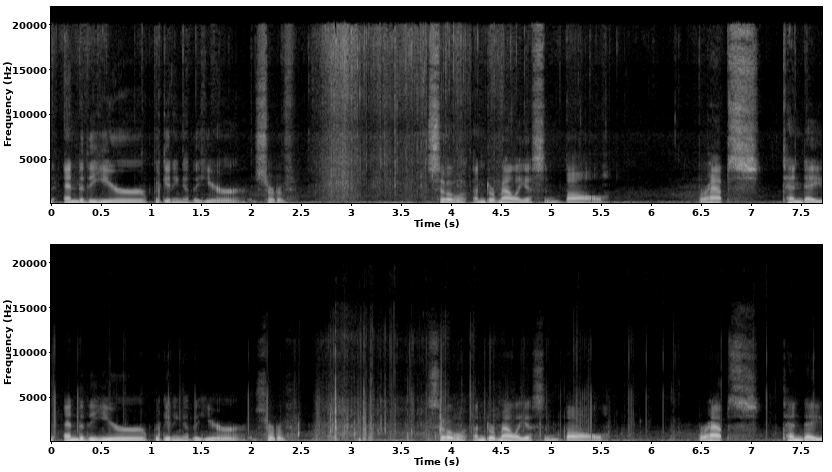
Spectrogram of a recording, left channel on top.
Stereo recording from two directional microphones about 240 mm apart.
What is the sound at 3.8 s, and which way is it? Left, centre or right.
Speech, left.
